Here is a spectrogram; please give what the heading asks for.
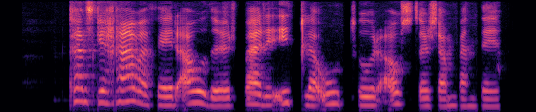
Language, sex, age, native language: Icelandic, female, 12, Icelandic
